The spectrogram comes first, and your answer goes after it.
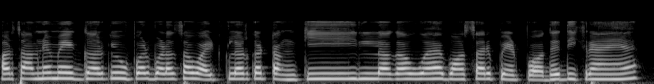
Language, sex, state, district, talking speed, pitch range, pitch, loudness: Hindi, female, Uttar Pradesh, Hamirpur, 210 wpm, 245-260 Hz, 255 Hz, -17 LUFS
